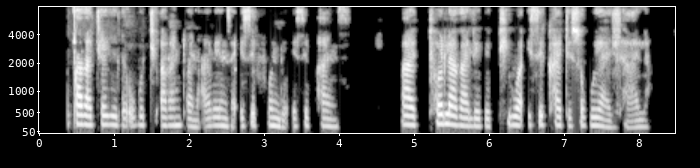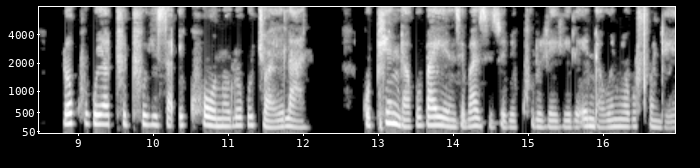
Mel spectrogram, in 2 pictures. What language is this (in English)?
North Ndebele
